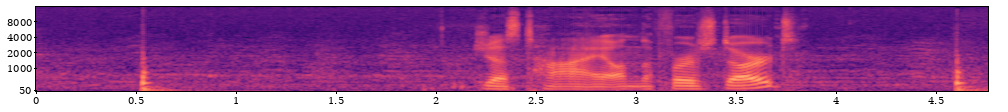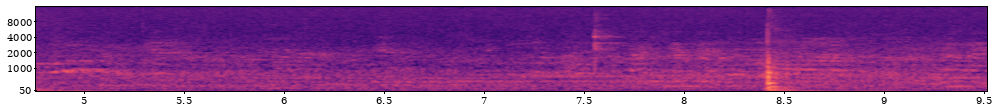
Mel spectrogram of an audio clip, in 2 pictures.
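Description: Darts thud into a board one after another.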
